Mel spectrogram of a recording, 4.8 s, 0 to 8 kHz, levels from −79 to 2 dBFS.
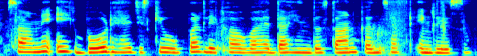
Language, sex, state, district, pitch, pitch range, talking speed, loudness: Hindi, female, Chhattisgarh, Raipur, 215 Hz, 205-230 Hz, 175 wpm, -15 LUFS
